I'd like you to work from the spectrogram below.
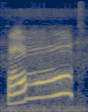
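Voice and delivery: high, loud cawing crow voice; crow imitation. Telling chat what Australian crows sound like, loud high caw. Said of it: "Even the crows said".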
